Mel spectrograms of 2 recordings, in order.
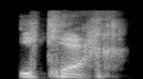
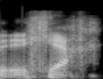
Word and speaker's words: Ikech: But the correct way to pronounce his shop is Ikech. You gotta put the phlegm in Ikech.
